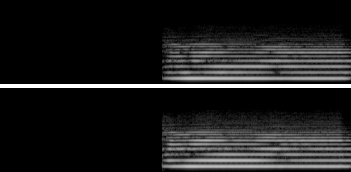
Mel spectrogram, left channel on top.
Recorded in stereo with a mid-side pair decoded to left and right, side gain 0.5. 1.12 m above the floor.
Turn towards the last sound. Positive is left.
turn(degrees=-50)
